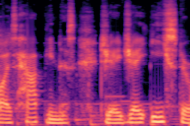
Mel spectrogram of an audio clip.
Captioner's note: inhales Oxygen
